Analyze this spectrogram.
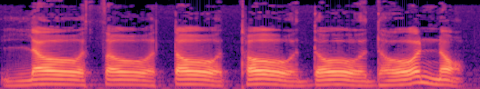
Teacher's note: दंत्य, इनको बोलते हुए दांतों को जिह्वा टच करती है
